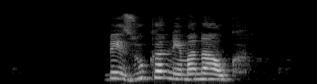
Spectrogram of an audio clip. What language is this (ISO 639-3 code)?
mkd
